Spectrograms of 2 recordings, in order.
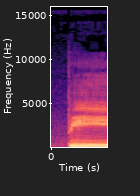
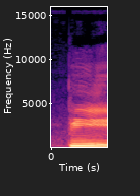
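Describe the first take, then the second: No difference in how they are said.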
